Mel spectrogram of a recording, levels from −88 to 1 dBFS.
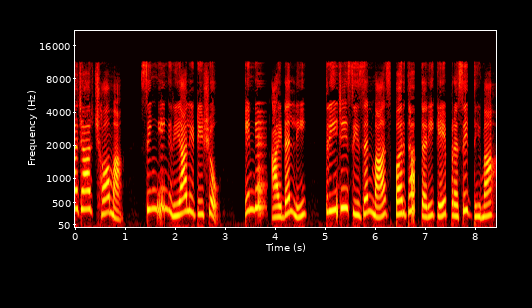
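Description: Throughout, the speech carries a breathy, grainy edge in the upper band, where hiss stands in for real detail. That is likely Bluetooth LC3 compression at a rate that fits about 48 kbps. Unlike MP3-style swirl, the roughness is noise-filled rather than watery.

Lost LE Audio frames follow at 1.64–1.79 s (several short breaks scattered across about 150 ms), 3.66–3.84 s, 5.23–5.26 s and 6.73–6.79 s. The decoder repeats the last spectrum with scrambled phase, so each gap becomes a noisy smear rather than a clean silent dropout. The 180 ms loss at 3.7 s fades gradually toward silence.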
